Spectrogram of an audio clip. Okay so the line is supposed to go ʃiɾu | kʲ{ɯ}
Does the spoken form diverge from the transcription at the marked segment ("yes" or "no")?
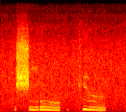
no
